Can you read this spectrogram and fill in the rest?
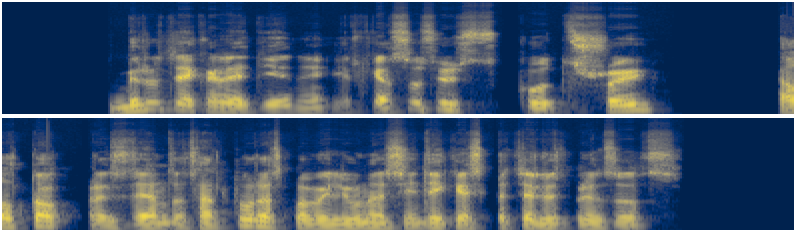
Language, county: Lithuanian, Kaunas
